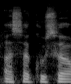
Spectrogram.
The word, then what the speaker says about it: Asakusa: En fait, ça se prononce Asakousa en japonais et du coup en chinois. En fait, ils ont gardé les caractères originaux chinois euh pour qui se prononce Senso. Du coup, Sensoti, c'est la prononciation en chinois avec les caractères chinois et Asakusa du coup c'est en japonais.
